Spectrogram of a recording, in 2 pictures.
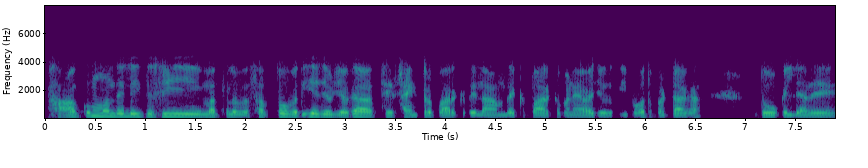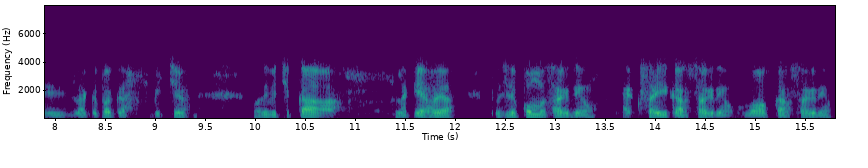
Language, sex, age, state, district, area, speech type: Punjabi, male, 30-45, Punjab, Mansa, urban, conversation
